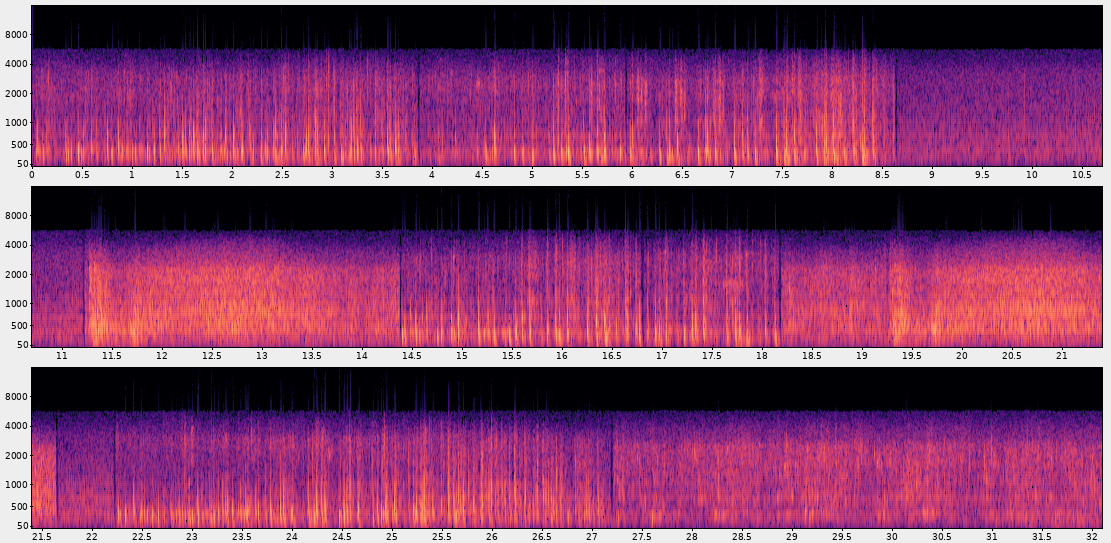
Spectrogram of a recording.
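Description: Several horses galloping, a fast dense clatter of hoofbeats on hard ground. Partway through the hoofbeats drop away briefly, and twice a steadier rushing noise lasting a few seconds rides over them.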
